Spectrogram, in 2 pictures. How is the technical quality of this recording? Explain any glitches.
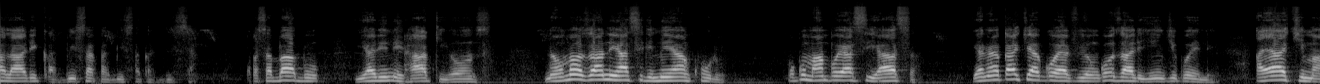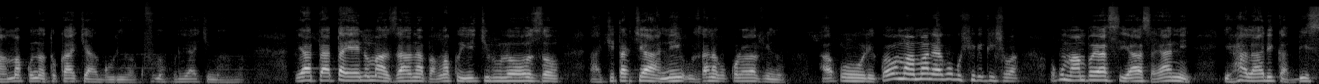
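The recording has clear network-transmission damage: four stretches of repeated packet loss that make the speech sound choppy and robotic, plus two isolated concealed dropouts.

Repeated packet loss (robotic sound) occurs at 0.46–2.54 s (12 gaps, 250 ms filled, longest 50 ms), 3.89–4.36 s (5 gaps, 110 ms, about 23% of that stretch, ending just before "yonsi nouma zani yasili"), 18.43–19.74 s (10 gaps, 160 ms, right after "yenu mazana papwa kuwichi") and 20.19–21.22 s (7 gaps, 100 ms). The decoder keeps extending the previous sound into each hole, and because the holes come back within fractions of a second, those repeated extensions produce a choppy sound with pieces missing. That clustering is what separates it from the isolated fault below.

Short concealed packet loss occurs once at 3.31–3.34 s (20 ms filled) and once at 21.57–21.59 s (10 ms filled, just before "kwao mama yaku kushirikishwa"). 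Each is a single brief hole that the receiver bridges by continuing the last sound and then blending back into the real audio. It comes across as one small smear or wobble. Because it stands alone, with no run of gaps around it, there is no sustained robotic texture as in the clustered stretches.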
